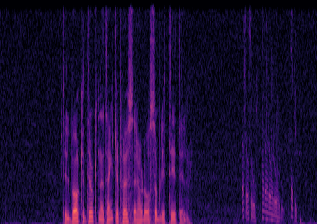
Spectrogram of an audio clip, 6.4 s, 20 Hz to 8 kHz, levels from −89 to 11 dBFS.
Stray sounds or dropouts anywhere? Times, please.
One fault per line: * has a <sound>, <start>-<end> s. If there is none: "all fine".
* has a chirp, 4.8-6.0 s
